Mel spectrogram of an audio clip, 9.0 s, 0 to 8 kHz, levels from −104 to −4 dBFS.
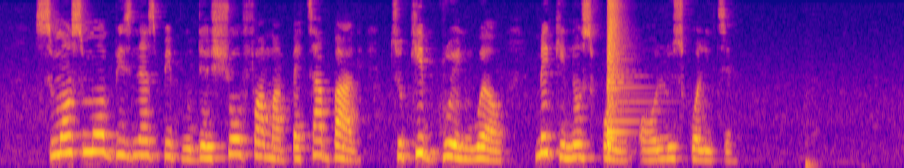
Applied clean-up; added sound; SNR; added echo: none; Snare drum; 3 dB; none.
